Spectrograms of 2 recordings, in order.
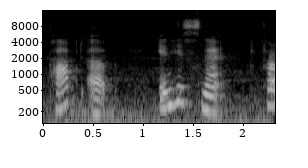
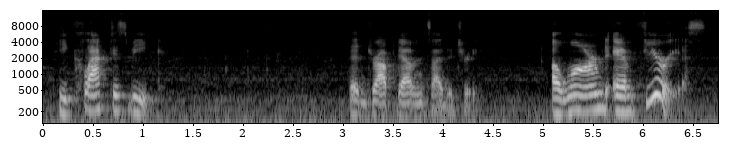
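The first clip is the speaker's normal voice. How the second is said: ordinary delivery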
